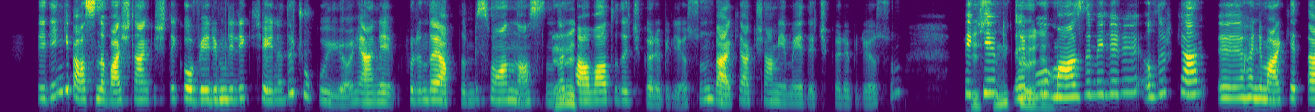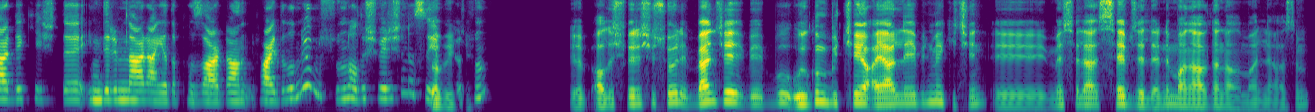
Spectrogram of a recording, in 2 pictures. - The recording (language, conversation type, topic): Turkish, podcast, Uygun bütçeyle lezzetli yemekler nasıl hazırlanır?
- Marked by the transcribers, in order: other background noise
